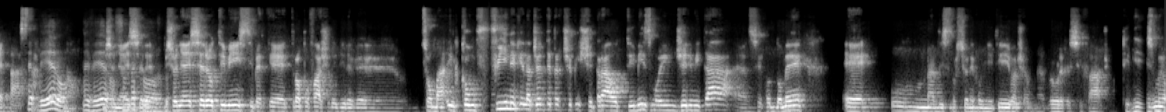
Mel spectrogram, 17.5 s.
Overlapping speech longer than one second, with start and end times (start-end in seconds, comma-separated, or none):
0.6-2.7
